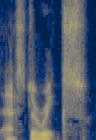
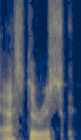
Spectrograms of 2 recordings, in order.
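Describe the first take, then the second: First: The word ends with a final 'ix' sound. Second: The word ends with a final 'isk' sound. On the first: This is how everyone else says it. "everybody says asterix" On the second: This is how the speaker personally says it. "I say asterisk"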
